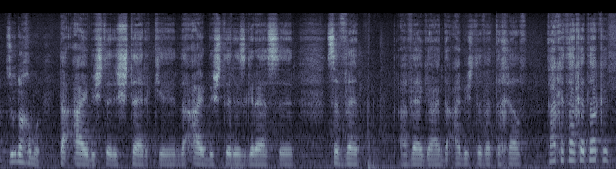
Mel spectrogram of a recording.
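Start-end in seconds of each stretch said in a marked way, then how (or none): 0.7-6.6 low, soft affirmation; calm mantra. Shown as a demonstration. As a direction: recite it low and steady, for repeating. Models a mantra to repeat.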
